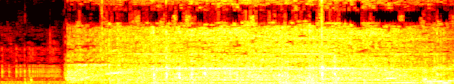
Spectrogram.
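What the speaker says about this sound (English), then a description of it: "I'm going to use a handheld mixer" A handheld electric mixer whirs steadily through thick cake batter, starting abruptly and holding a loud, even motor drone with slight fluctuations throughout.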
